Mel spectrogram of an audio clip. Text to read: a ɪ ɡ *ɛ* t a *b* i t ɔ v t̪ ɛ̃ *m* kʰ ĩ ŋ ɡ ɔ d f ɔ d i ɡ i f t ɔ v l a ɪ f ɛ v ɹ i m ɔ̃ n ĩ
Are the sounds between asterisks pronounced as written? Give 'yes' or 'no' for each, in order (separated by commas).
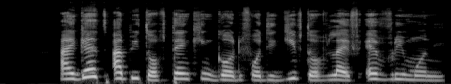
yes, yes, no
